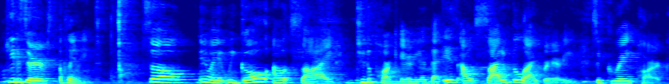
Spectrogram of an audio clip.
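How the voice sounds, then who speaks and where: A woman's voice: a little slow, hardly any pauses. A woman vlogging about parenting, telling a story to the camera in a casual, chatty way and acting out what people said. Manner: lively, acts out quoted dialogue in a higher voice. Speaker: mom vlogger giving parenting tips. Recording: echoey room.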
